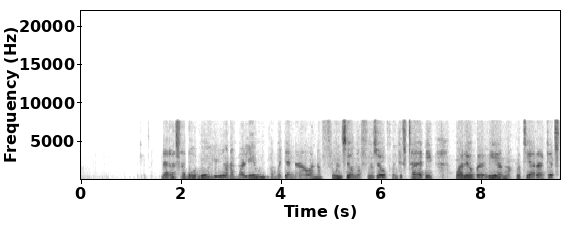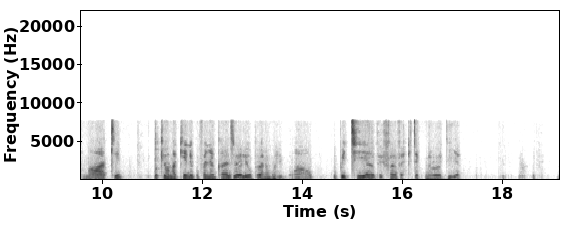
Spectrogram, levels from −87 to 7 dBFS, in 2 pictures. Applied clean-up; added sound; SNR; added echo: neural mask model RNNoise.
